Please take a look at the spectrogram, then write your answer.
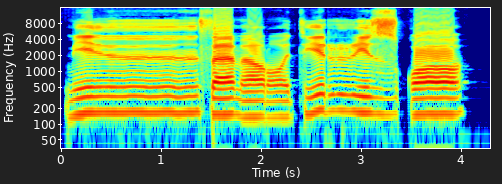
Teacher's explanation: Ikhfa yaitu ditandai dengan nun sukun bertemu dengan huruf tsa yaitu cara membacanya samarkan nunnya kepada makhraj daripada huruf tsa makhraj tsa adalah ujung lidah menempel dengan Gigi Sari kita maka · Mad thi'i ada fathah bertemu dengan alif dua harakat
